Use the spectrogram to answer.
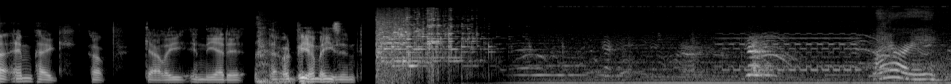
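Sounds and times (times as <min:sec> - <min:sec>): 
speech: 0:00.0 - 0:03.6, 0:09.0 - 0:09.4
vase smashing with scattering shards: 0:03.8 - 0:05.4
steady hum: 0:05.1 - 0:09.4
ringing telephone tone: 0:07.1 - 0:09.4.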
